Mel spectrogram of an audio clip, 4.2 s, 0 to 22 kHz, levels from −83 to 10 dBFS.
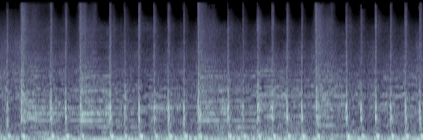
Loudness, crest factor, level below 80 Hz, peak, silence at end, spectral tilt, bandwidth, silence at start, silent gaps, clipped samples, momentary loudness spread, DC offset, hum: -17 LUFS; 14 dB; -20 dBFS; 0 dBFS; 0 s; -5.5 dB/octave; over 20 kHz; 0 s; none; under 0.1%; 2 LU; under 0.1%; none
